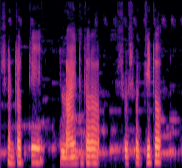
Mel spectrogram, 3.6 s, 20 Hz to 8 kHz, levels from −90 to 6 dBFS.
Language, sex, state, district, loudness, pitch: Bengali, male, West Bengal, Paschim Medinipur, -20 LUFS, 145 Hz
